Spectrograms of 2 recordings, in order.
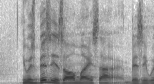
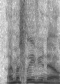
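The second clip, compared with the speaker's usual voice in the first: louder, higher interjection; cutting in; 8 semitones higher, 6 dB louder than usual. A narrator's reading. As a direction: cut in with a lifted, firm voice. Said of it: "cut in Raccoon".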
